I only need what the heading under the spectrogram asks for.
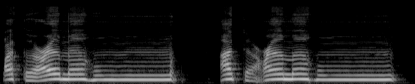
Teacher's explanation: after meme sakin, if you see another meme, you have to do the ghunnah or nasalization in such meme sound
